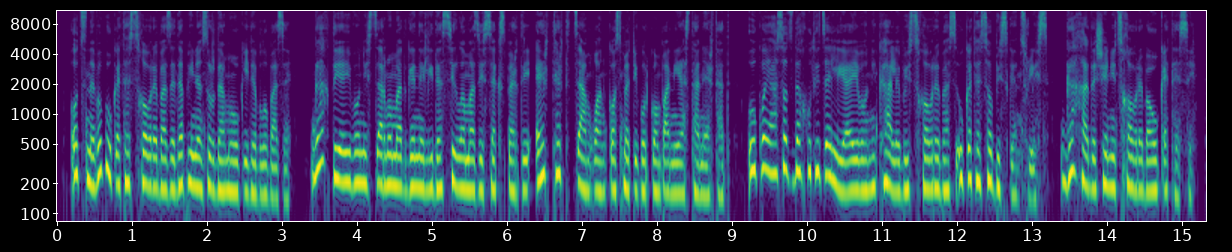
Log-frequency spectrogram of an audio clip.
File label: Georgian female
